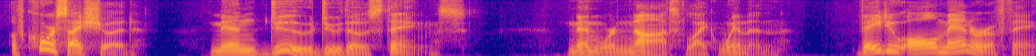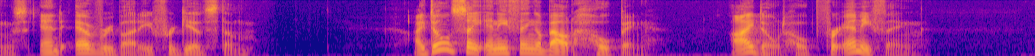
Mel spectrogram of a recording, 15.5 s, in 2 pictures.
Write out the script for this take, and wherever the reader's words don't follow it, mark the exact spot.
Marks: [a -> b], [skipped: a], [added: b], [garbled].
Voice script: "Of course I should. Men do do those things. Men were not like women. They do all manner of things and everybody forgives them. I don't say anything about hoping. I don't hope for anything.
"Of course I should. Men do do those things. Men were not like women. They do all manner of things and everybody forgives them. I don't say anything about hoping. I don't hope for anything.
